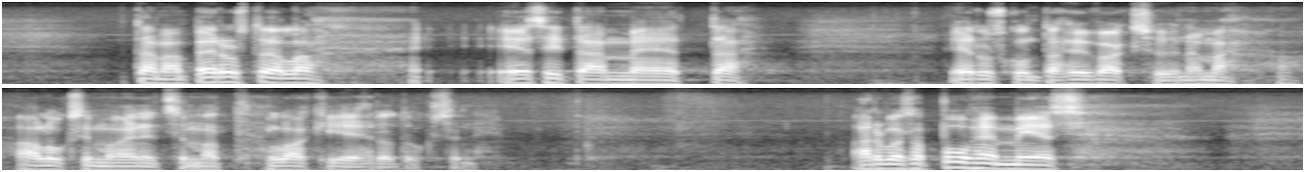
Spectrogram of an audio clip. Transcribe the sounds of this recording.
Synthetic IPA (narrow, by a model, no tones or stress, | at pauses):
t̪æmæmperust̪eːlːɑ | esit̪æmːeet̪ːæ | eɾuskunt̪ɑhyʋæksyːnæmæɑluksimɑinit̪semɑt̪lɑkiehdot̪ukseni̥ | ʔɑrʋoisɑppuhemːies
